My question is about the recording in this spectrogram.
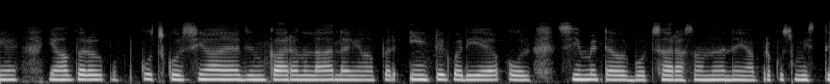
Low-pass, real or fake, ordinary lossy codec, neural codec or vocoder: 7.2 kHz; fake; none; codec, 24 kHz, 0.9 kbps, WavTokenizer, medium speech release version 2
